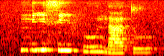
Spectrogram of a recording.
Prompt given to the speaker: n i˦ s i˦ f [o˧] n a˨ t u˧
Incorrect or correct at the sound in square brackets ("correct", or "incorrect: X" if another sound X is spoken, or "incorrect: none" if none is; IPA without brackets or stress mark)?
incorrect: u˧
